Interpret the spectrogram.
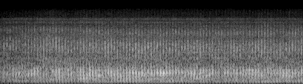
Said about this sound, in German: Nach der Wartung wird der Helikopter im Außenbereich vorsichtig getestet, bevor er wieder den Rettungspiloten zum Einsatz übergeben wird.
